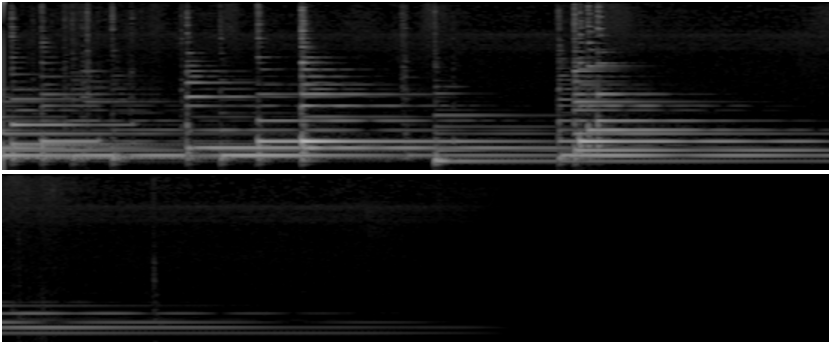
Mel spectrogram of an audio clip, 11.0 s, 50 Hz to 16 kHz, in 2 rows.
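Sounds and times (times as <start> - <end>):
harp plucked notes and chord: 0.0 - 8.6.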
